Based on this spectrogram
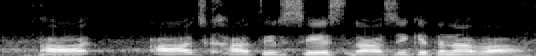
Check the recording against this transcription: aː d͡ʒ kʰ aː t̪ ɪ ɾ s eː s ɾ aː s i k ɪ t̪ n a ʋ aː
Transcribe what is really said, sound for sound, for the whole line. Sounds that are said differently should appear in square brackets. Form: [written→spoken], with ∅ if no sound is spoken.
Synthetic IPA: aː d͡ʒ kʰ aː t̪ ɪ ɾ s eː s ɾ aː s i k ɪ t̪ n a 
